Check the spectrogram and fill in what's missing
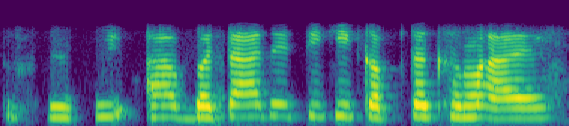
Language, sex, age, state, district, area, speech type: Hindi, female, 18-30, Uttar Pradesh, Ghazipur, rural, conversation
